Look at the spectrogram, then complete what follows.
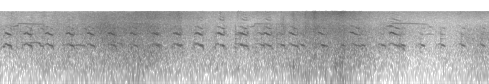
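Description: Surf washing in a steady hiss, with gulls calling in quick, repeated short cries over it that thin out near the end.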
